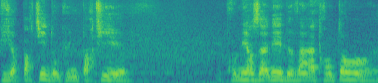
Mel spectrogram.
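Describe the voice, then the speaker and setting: Amid noticeable background noise, a man speaks at a fairly slow pace in a medium pitch with ordinary pitch variation. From Corsica. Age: 60s. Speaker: author and former prisoner. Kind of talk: interview. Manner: hesitant, many fillers.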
